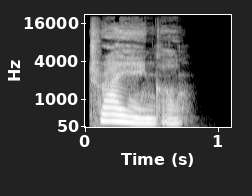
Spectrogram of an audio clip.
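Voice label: "triangle", English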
